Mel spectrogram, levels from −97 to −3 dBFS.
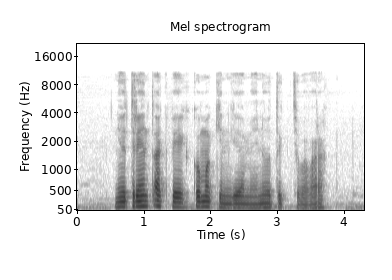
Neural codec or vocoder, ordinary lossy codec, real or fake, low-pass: none; Opus, 64 kbps; real; 10.8 kHz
